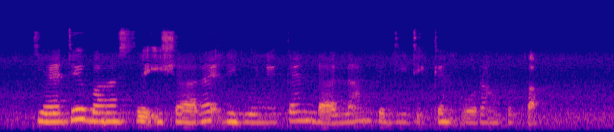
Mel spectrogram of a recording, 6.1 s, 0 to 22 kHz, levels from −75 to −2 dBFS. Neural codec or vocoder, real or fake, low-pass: vocoder, 24 kHz, 100 mel bands, Vocos; fake; 9.9 kHz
